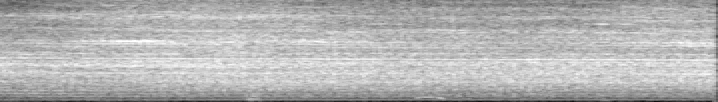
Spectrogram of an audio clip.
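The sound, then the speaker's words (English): A power drill drilling a hole runs continuously, a loud, steady motor whine with a constant hum that does not let up for the whole stretch. “Let's drill the hole first.”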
